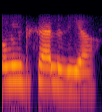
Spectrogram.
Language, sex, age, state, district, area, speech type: Tamil, female, 18-30, Tamil Nadu, Thoothukudi, urban, conversation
